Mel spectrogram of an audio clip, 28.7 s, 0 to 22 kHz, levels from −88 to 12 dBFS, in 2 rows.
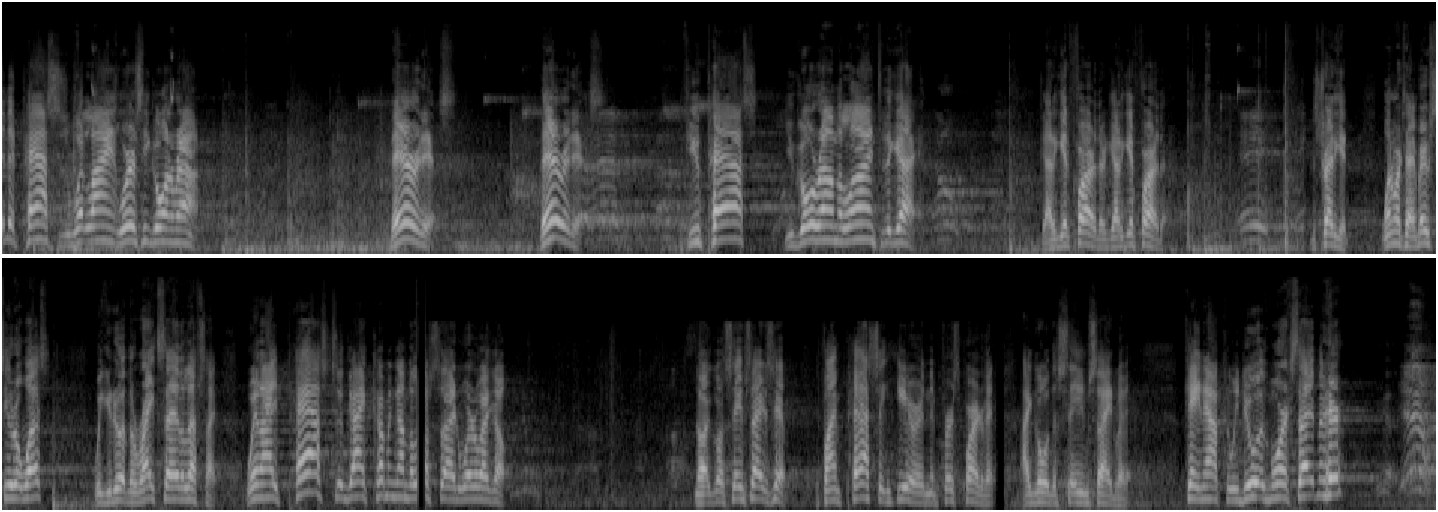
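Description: A skip ahead occurs at 13.01 s. About seven tenths of a second of audio that had already queued up behind the current playback point was discarded, and playback jumps straight to the later material. No filler is inserted, so the two sides of the cut butt together almost seamlessly, and a chunk of the sound simply vanishes. The playback delay shrinks by the same amount.

Jitter buffer speed-up follows from 13.13 to 14.84 s. The receiver was still holding more audio than its target, so it trimmed out many tiny slices, each a pitch period or so long, removing roughly 150 ms in total. The sound plays at 108 percent of normal speed without any shift in pitch, so this stretch comes across as slightly rushed and compressed in time.

At 18.49 s the input switches to a poorer device, most likely a different microphone or a headset's call profile, and it stays that way until 24.36 s. An 80 ms silence marks the changeover. 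Nothing above 7.6 kHz gets through, so the sound turns duller and loses its airy top end. New background noise appears, about 40 dB below the signal, while the overall loudness stays about the same.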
